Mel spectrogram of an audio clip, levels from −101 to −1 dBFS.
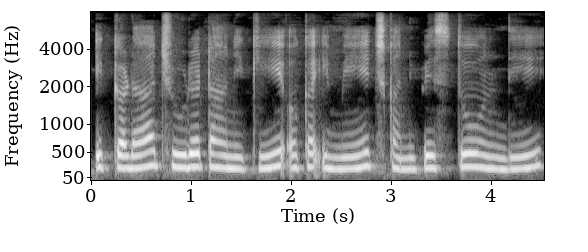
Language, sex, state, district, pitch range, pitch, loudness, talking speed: Telugu, female, Andhra Pradesh, Sri Satya Sai, 215-240 Hz, 220 Hz, -14 LUFS, 80 wpm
